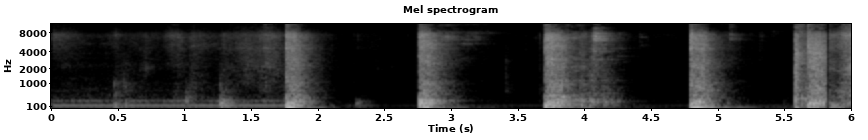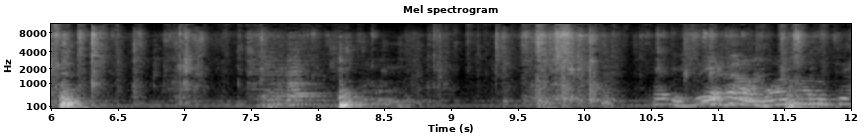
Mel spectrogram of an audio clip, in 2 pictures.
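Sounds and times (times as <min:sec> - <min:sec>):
hammer striking iron bathtub: 0:04.8 - 0:06.3.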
